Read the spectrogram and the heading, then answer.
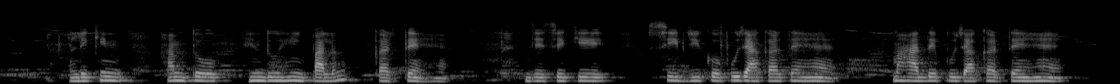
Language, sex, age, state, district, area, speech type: Hindi, female, 45-60, Bihar, Begusarai, rural, spontaneous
